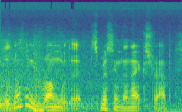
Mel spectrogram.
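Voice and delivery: ordinary talk, nothing marked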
